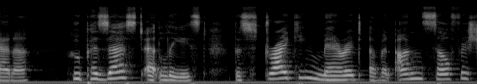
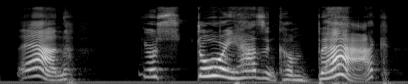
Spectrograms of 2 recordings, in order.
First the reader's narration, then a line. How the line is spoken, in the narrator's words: cried Diana incredulously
